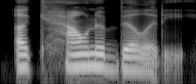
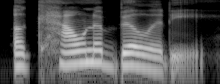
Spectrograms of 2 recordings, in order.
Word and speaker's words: accountability: That word is accountability. Let's say that word together. Get ready? Accountability. Again, accountability. The stress is on that fourth syllable, bill, accountability.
